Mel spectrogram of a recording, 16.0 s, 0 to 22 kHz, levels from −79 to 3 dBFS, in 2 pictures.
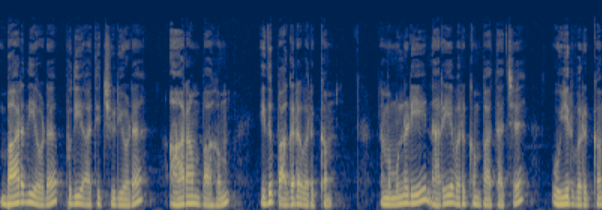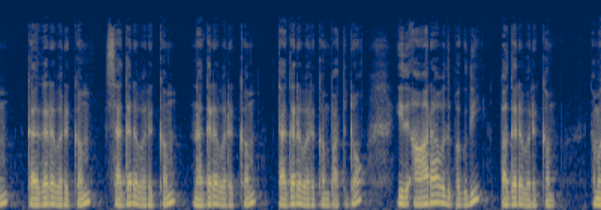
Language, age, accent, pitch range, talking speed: English, 30-49, Indian, 110-145 Hz, 140 wpm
